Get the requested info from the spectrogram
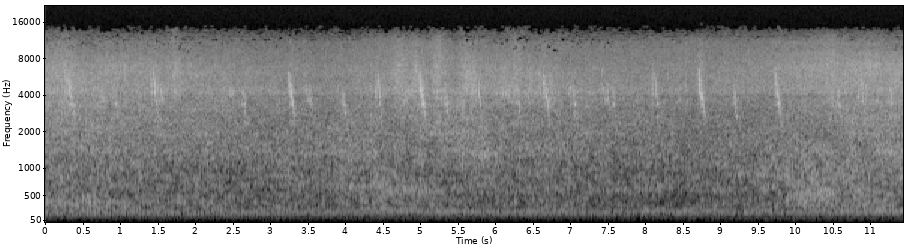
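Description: Small birds chirping in short, high, falling notes scattered irregularly throughout, over a steady low background hum.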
